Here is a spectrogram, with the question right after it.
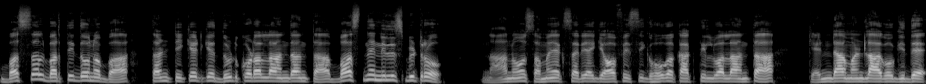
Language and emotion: Kannada, angry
